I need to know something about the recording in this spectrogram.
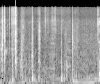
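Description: Inside a car cabin, a string of sharp clicks and knocks as the gear lever is handled, over a low hum from the car that swells near the end.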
